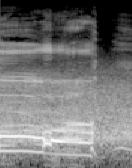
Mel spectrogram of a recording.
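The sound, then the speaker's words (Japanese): Loud cheering and applause fill a competition venue as Japan finishes its gold-medal run, a dense roar of the crowd with shrill whistle-like tones over it that drops off sharply near the end. “会場内が大きな拍手と歓声で包まれます。”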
